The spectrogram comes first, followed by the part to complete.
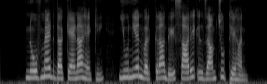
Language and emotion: Punjabi, neutral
